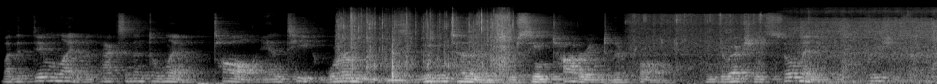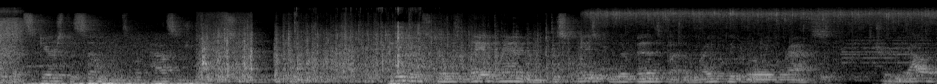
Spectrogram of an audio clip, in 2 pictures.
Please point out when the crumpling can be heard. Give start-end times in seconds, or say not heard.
3.4-5.2, 12.3-13.8.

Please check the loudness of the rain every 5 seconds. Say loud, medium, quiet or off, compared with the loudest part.
off, loud, loud, medium.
